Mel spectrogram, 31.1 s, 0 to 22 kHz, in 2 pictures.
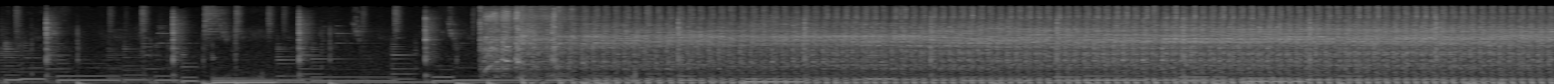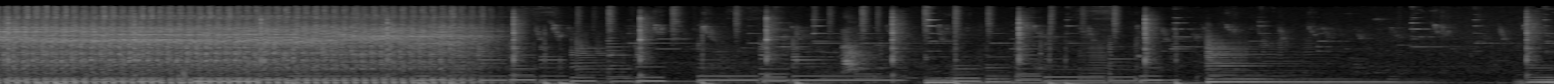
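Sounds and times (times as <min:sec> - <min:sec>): motorcycle engine idling: 0:04.6 - 0:23.7.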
